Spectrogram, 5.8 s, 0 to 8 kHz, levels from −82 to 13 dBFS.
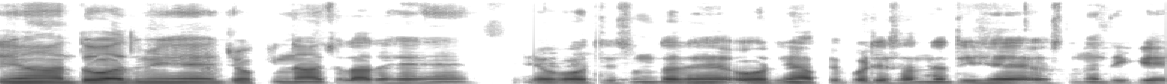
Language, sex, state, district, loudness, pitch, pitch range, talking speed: Hindi, male, Chhattisgarh, Raigarh, -18 LUFS, 125 Hz, 125-130 Hz, 205 wpm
